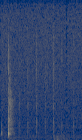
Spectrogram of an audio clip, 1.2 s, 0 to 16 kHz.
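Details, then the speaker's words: 30-year-old Carver Cascade 2 caravan water heater after service, on temporary gas and 12 V supply: quick even igniter ticking, about seven to eight a second, then a soft whoomph as the solenoid opens and burner lights straight away; normal ignition. "So when we flick the switch on the control panel here, after a short period we should get the igniter sparking and the solenoid open and flame."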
